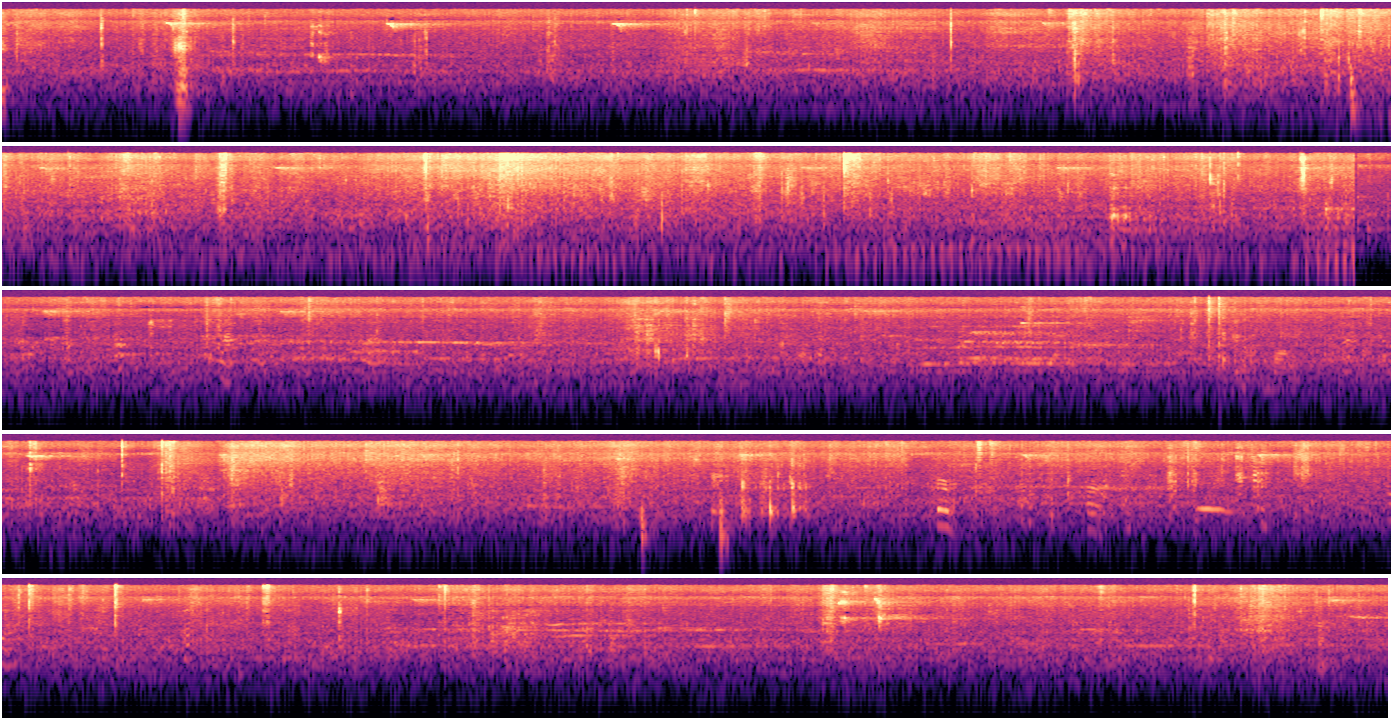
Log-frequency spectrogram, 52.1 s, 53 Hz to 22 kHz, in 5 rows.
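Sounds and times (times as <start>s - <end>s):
soft rustles and ticks: 0.0s - 2.4s, 6.4s - 20.6s, 24.8s - 26.9s, 29.6s - 46.5s.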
